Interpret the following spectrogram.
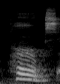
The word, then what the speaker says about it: herbs: Another variety of lettuce, some herbs actually in the UK with the H pronounced.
